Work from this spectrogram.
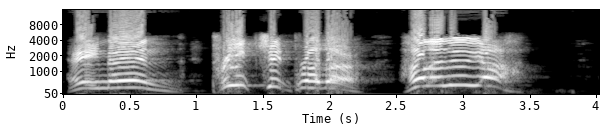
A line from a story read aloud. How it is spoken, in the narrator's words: They started to shout out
